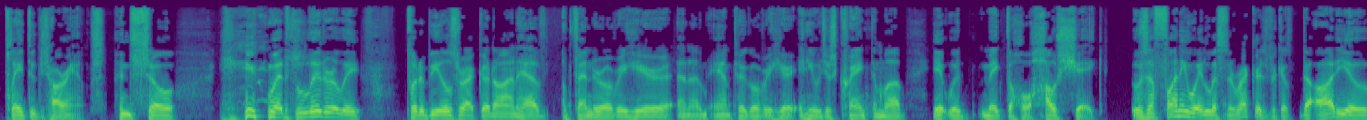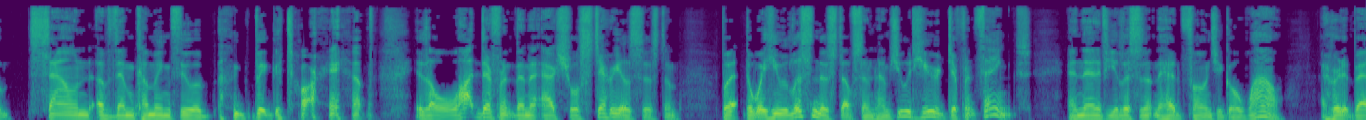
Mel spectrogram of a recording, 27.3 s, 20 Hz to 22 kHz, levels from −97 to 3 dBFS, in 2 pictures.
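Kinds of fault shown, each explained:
No technical faults detected on listening; nothing to list.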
